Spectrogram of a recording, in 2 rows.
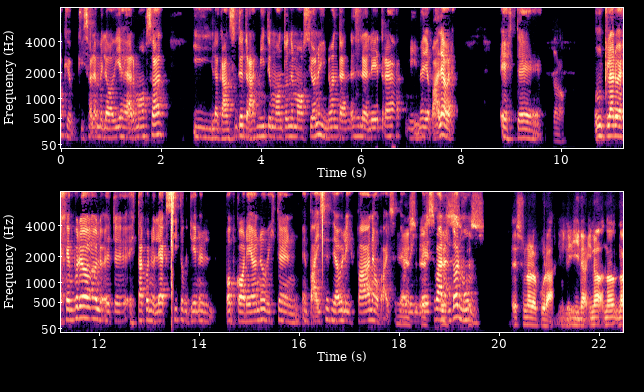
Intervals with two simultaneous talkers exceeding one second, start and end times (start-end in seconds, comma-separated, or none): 17.9-19.6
